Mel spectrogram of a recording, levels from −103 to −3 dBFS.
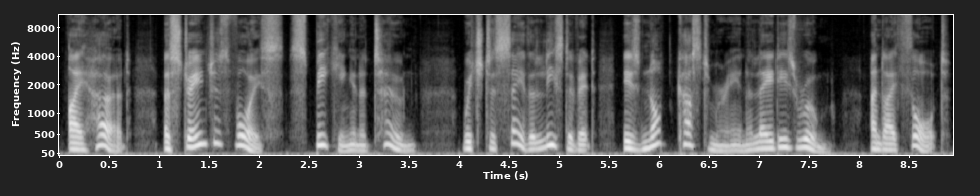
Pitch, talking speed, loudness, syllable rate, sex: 170 Hz, 175 wpm, -18 LUFS, 4.5 syllables/s, female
